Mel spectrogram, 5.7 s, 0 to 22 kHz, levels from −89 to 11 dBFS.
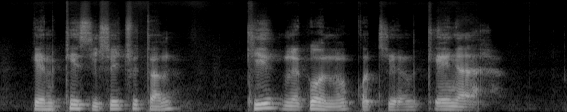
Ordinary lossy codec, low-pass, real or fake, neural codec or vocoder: none; none; fake; codec, 44.1 kHz, 2.6 kbps, DAC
